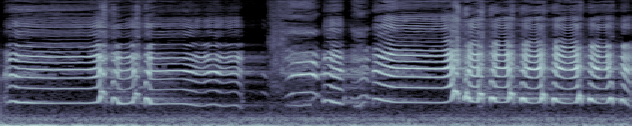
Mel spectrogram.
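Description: A high-pitched voice wailing and whimpering in long, wavering cries, then a quick string of short sobbing cries near the end: the sound clip of a stream's 'Triggered' meme alert.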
